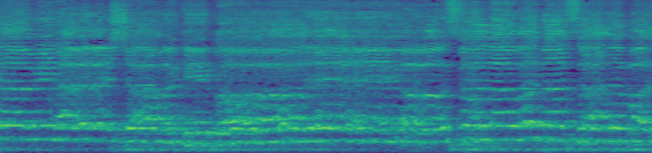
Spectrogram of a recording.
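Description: Men's voices chanting a Pashto noha, a Shia lament, led by two reciters at a microphone, in long held lines without a break.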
